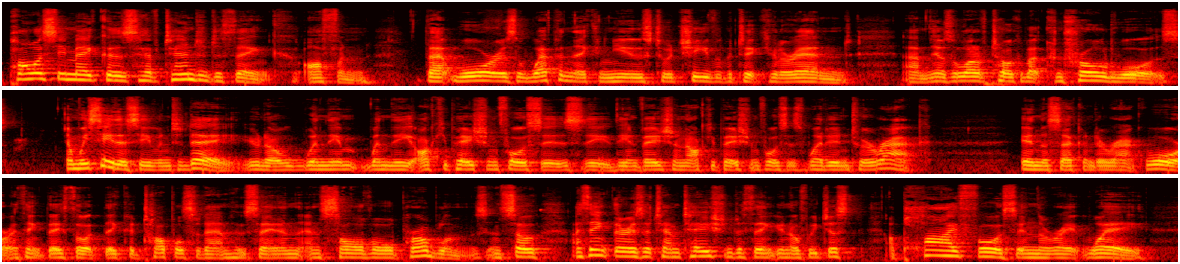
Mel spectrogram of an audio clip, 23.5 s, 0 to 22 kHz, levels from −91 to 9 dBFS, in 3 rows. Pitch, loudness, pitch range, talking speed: 155 Hz, -28 LUFS, 145-175 Hz, 230 wpm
